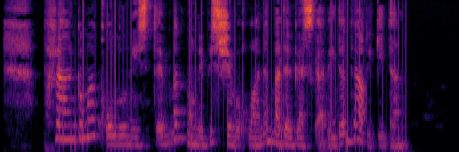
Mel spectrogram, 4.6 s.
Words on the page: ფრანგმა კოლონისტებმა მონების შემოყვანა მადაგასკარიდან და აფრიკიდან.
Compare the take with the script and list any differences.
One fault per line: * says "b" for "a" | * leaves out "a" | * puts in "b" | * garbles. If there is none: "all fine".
all fine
